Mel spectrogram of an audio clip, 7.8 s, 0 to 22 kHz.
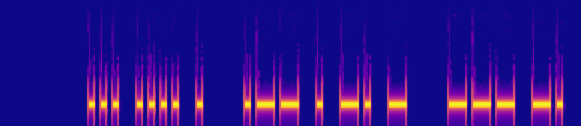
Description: Morse code, heard as a keyed tone, about 15 wpm, 700 Hz. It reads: SHE WENT ON
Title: Sentences from Top 800 Words 15wpm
